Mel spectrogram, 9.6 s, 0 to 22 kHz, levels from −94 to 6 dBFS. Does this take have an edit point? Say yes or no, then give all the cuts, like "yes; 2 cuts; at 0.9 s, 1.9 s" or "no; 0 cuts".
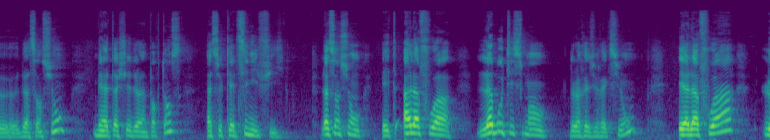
yes; 1 cut; at 3.9 s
